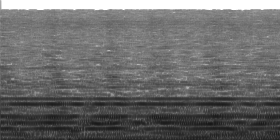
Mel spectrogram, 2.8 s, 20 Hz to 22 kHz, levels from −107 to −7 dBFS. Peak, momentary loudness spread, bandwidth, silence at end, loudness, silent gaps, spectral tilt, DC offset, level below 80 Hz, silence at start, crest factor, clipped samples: -4 dBFS; 2 LU; 16.5 kHz; 0 s; -17 LUFS; none; -5 dB/octave; under 0.1%; -26 dBFS; 0 s; 12 dB; under 0.1%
